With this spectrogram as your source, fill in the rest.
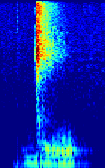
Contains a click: yes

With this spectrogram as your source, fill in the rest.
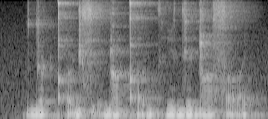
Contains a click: no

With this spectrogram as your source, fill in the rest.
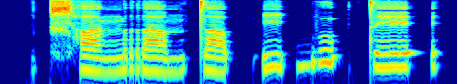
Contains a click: no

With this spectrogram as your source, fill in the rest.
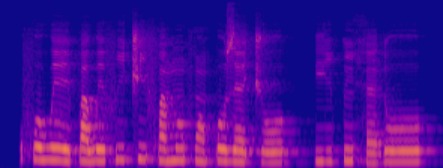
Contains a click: no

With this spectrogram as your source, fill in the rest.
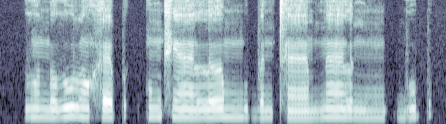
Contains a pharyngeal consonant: no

